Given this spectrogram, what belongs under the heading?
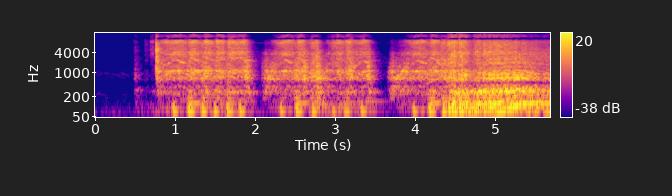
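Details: JDM Nissan 180SX (S13) with swapped RB25DET, top-mount Garrett GTX3071R turbo, new injectors, first start after 3.5 years: starter whirs in two short bursts, then the six catches and settles into steady, even idle. Normal start and idle.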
